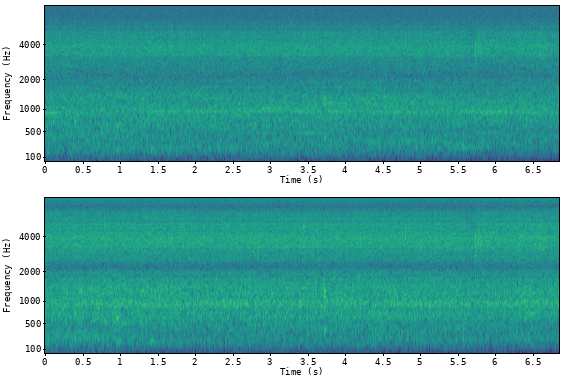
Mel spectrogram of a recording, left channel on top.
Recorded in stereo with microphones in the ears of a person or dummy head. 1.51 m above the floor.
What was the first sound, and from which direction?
Running water, 30° right (ahead or behind).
